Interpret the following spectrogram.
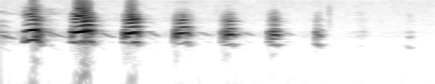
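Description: A woman laughing in disbelief: a run of about eight short, high-pitched "ha"s, about four a second, each quieter than the last until it dies away.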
